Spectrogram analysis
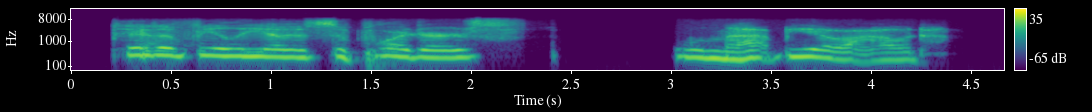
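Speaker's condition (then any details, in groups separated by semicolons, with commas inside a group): Cerebral palsy; since birth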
